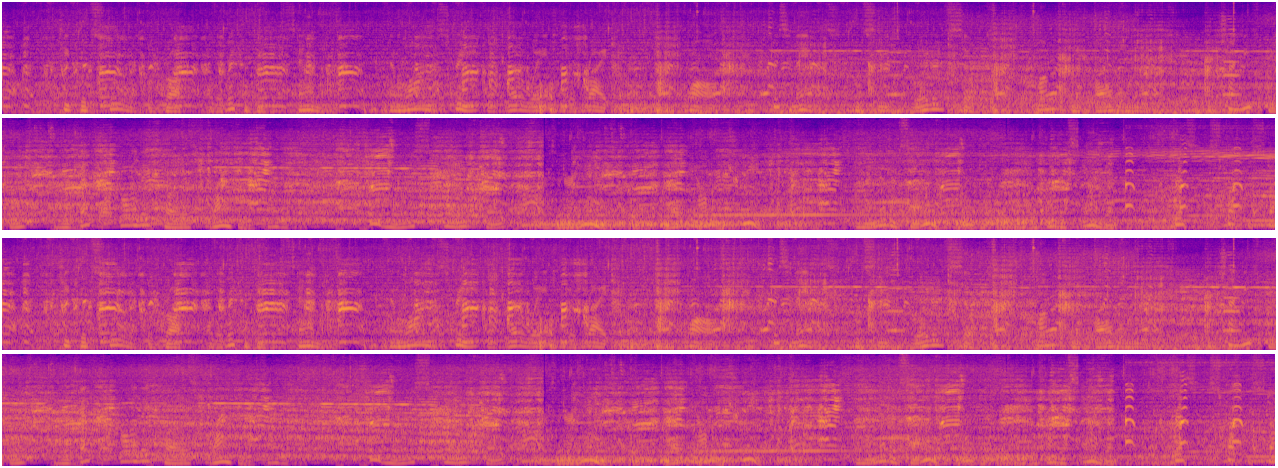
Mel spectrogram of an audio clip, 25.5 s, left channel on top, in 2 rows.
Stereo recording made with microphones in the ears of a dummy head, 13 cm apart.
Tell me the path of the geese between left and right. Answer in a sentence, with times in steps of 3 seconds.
In this clip you hear the geese on the right from 0 s, in the centre from 12 s and on the right from 18 s.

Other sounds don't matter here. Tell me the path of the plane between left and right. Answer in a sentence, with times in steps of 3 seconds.
You can hear the plane on the right from 0 s, in the centre from 18 s and on the left from 21 s.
